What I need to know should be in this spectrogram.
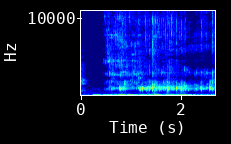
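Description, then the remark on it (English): Bird King De Hong Pao red tea pours steadily into a cup, a continuous trickling splash that starts after a brief quiet moment and keeps going with a bubbly, rising fill. No one speaks. “Oh, listen to that. So I'm just having a little pour”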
